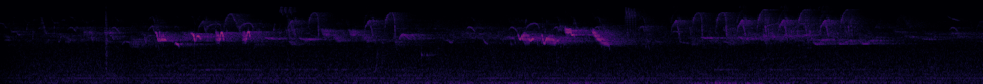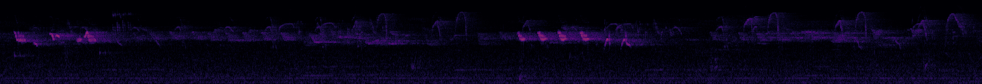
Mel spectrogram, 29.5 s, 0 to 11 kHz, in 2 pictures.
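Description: Birds calling in bursts of rapid repeated chirps several times over, loudest at about 3, 8, 16 and 23 seconds in, over a faint steady background.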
